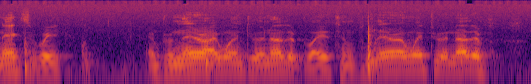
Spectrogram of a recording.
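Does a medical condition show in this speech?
Yes: cerebral palsy; since birth.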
